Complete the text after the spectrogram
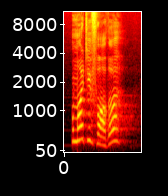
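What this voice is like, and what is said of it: Put-on British accent. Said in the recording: “they'll break into like a British accent.”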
